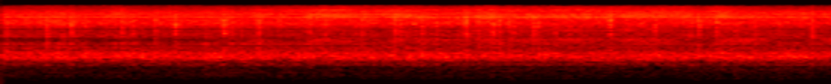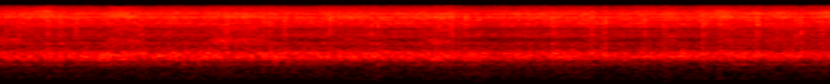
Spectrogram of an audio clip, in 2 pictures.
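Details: Ultrasonic dental scaler running during an in-office cleaning of tartar, plaque and calculus, with water warmed to body temperature for cold-sensitive teeth; a steady bright hiss of spraying water with a high buzzing edge.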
